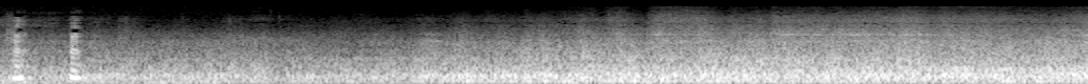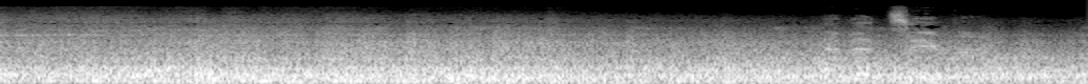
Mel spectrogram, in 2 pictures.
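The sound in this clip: A CTA 'L' elevated train passes by a house, a loud, sustained rumbling roar with rattling clatter that swells within the first seconds and then holds steady to the end.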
